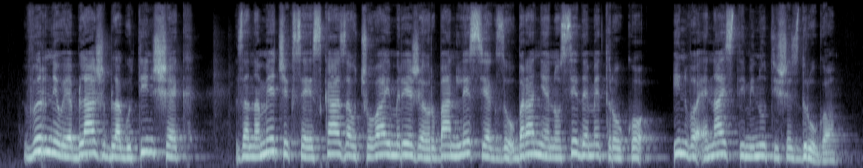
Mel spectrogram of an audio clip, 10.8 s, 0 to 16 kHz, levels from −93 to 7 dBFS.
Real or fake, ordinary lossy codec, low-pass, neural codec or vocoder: real; MP3, 96 kbps; 14.4 kHz; none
